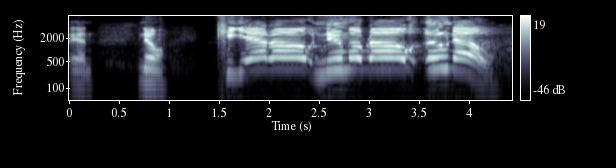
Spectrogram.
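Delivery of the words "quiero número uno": very high-pitched yell. Leaning out the window when nothing's happening, the speaker retells a yell out the window. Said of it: "lean out your window and yell".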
